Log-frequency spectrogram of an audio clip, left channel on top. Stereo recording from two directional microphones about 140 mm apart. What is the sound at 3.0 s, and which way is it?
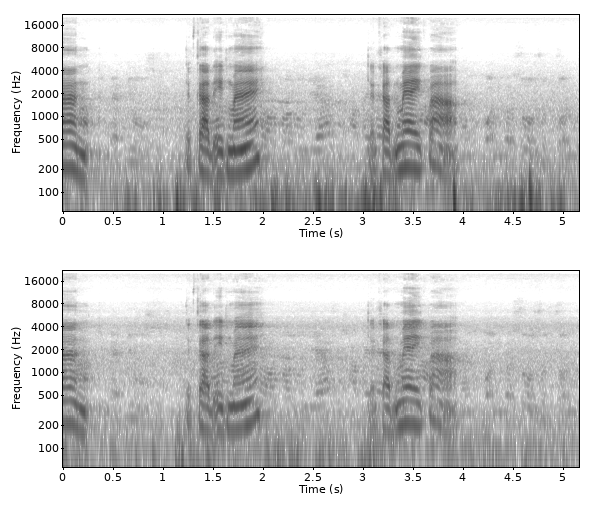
Speech, 30° left (ahead or behind).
